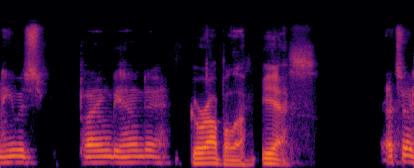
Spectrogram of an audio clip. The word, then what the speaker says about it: Garoppolo: Garoppolo. Yes. That's what I said, Janine Garofalo. It's Jimmy Garoppolo, but yes. However you pronounce it, Janine Garofalo was very handsome, and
